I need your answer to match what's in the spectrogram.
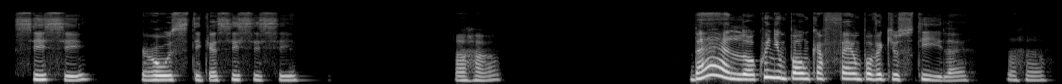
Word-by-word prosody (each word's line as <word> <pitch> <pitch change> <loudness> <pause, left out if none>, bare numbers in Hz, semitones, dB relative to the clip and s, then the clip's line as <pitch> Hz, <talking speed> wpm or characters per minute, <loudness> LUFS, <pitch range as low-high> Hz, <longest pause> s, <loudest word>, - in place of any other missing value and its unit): Sì, 225 -2 -1
sì. 220 0 -4 0.5
Rustiche, 205 -1 0
sì, 195 +2 -5
sì, 205 -1 -8
sì. 195 0 -7 1.6
Ah-ah. 190 +2 -6 1.9
Bello! 270 - +5
Quindi 325 +1 +4
un 285 - +4
po' 265 0 +4
un 260 - +5
caffè 265 0 -1
un 250 -1 +1
po' 250 - +2
vecchio 230 -1 -1
stile. 190 -5 -7 0.2
Ah-ah. 200 -1 -12
210 Hz, 100 wpm, -16 LUFS, 195-245 Hz, 1.9 s, Bello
